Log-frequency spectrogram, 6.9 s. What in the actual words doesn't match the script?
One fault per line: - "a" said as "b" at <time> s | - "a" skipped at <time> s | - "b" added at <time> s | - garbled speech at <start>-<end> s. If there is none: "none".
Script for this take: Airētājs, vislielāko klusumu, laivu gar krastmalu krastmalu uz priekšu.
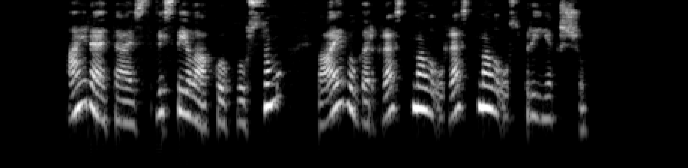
none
